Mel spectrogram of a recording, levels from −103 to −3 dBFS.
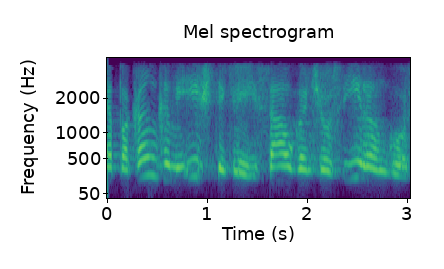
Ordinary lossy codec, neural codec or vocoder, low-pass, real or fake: AAC, 16 kbps; vocoder, 24 kHz, 100 mel bands, Vocos; 3.6 kHz; fake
